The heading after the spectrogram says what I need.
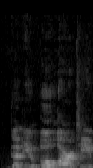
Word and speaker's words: wort: with this liquid, and it's called wort, which is spelled W-O-R-T, but you pronounce it wort.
